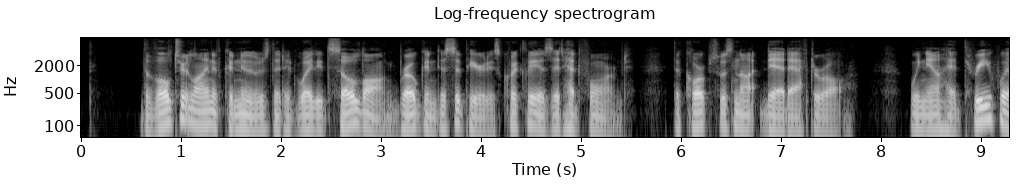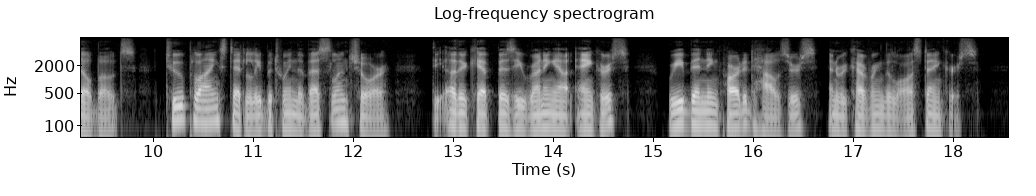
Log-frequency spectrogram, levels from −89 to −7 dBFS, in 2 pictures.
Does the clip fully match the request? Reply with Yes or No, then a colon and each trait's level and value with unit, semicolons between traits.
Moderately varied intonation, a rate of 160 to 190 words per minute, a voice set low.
Yes: average, 3.5 semitones; average, 180 wpm; very low, 85 Hz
